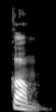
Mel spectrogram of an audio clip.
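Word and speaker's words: come: सी ओ एम ई तो सीओ एम ई को सम नहीं पढ़िए सीओ एम ई को पढ़ेंगे कम ठीक है सी ओ एम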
